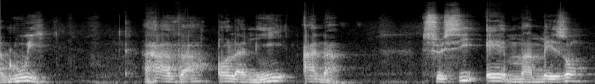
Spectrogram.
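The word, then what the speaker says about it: أنا: Donc ici, on dit le pronom personnel ana, je, ana qui signifie je, se prononce ana, c'est-à-dire sans allongement.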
